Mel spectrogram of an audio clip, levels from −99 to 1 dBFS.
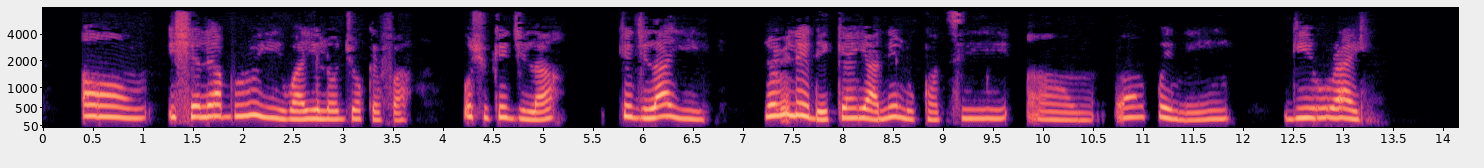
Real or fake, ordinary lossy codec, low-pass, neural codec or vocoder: fake; MP3, 32 kbps; 7.2 kHz; vocoder, 44.1 kHz, 80 mel bands, Vocos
